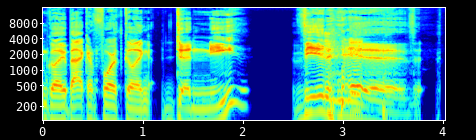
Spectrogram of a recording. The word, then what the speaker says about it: Denis Villeneuve: We literally spent about, I don't know, 10 minutes before we recorded, like practicing Denis Villeneuve's name, because it is not easy to pronounce.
